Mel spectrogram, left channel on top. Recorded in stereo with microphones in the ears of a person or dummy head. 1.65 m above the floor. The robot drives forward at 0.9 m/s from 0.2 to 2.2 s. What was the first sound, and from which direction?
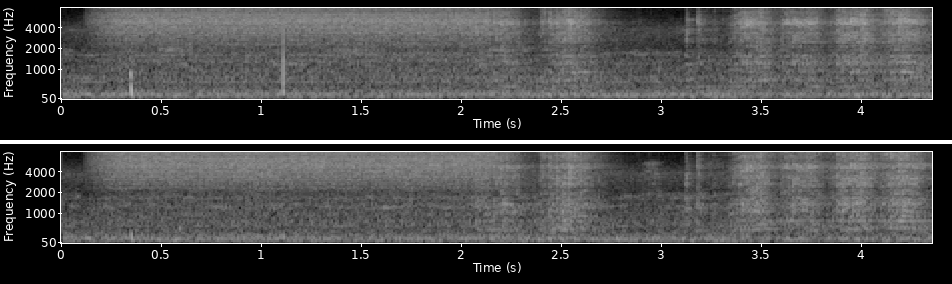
Sawing, 35° right (ahead or behind).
